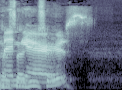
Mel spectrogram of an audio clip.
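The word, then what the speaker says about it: Ménière's: Yeah, who, Meniere's. Yeah, French. I think the guy's French.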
